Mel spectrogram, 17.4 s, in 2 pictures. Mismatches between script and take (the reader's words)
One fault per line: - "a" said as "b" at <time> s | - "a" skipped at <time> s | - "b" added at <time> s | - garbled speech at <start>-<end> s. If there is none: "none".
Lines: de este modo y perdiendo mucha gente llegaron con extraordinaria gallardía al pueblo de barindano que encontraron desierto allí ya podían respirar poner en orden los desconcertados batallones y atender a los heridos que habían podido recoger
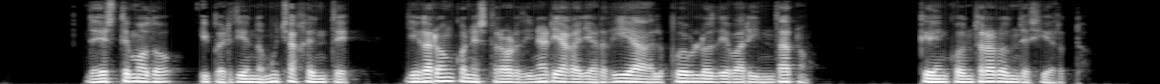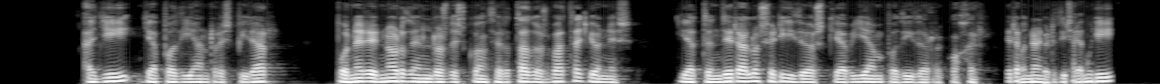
- garbled speech at 16.2-17.0 s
